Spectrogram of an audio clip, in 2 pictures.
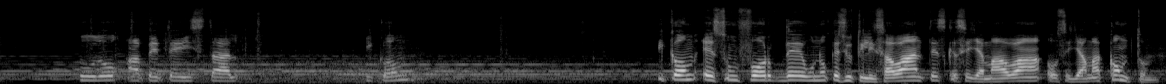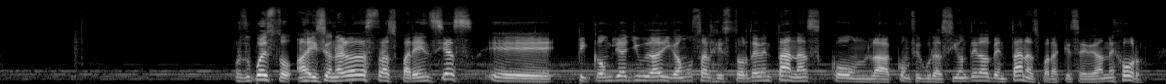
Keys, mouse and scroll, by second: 0.0-23.3 typing, 4.9 Return, 12.3 Return.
